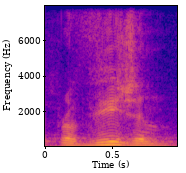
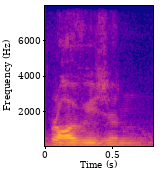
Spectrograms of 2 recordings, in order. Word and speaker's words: provision: The second syllable, provision. Okay, VI. What is it? Well, a lot of people said provision. They said pro. They took it to the initial syllable, and then they say we. It's not we. It is V. It is provision.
